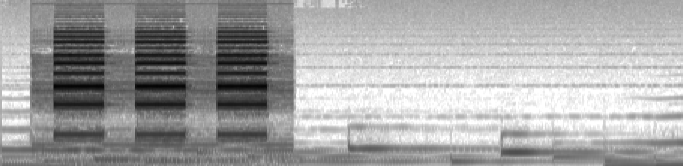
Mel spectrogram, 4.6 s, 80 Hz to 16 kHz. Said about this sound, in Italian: Sveglia suonò puntuale come sempre. Segnava le 6:30. Dopo il terzo bip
